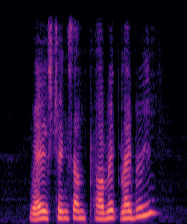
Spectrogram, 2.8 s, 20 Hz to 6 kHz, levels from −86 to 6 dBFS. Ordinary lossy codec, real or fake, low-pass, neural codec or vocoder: none; fake; 5.4 kHz; codec, 24 kHz, 1 kbps, SNAC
